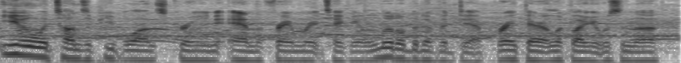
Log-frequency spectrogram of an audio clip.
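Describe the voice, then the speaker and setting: A man's voice: on the low side, very fast, very noisy. A man giving casual, boastful gameplay commentary, narrating each move as a gaming video host.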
